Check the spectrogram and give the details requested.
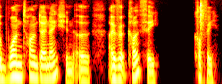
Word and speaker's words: Ko-fi: Coffee. It's coffee, isn't it? I always say it's Spelled with a Ko-fi.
